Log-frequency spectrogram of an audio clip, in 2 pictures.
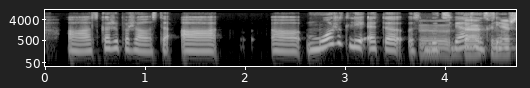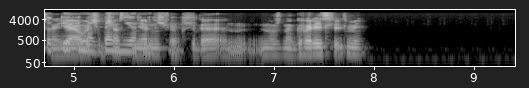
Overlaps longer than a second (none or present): present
